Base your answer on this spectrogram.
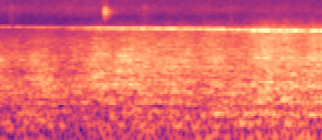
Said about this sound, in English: That plane is landing on your driveway.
